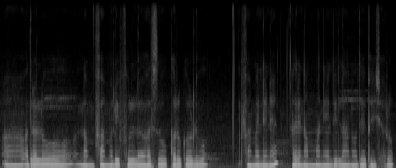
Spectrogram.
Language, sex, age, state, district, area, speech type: Kannada, female, 18-30, Karnataka, Gadag, rural, spontaneous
